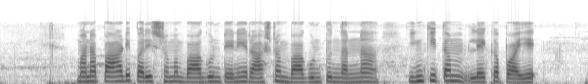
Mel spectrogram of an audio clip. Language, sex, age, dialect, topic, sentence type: Telugu, female, 18-24, Southern, agriculture, statement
